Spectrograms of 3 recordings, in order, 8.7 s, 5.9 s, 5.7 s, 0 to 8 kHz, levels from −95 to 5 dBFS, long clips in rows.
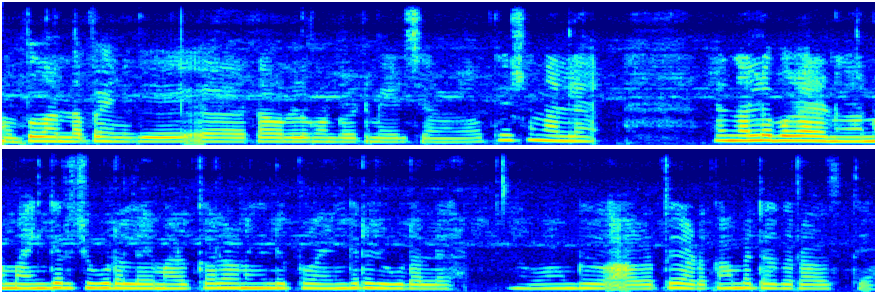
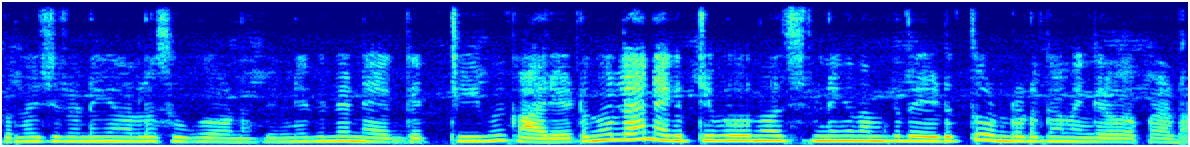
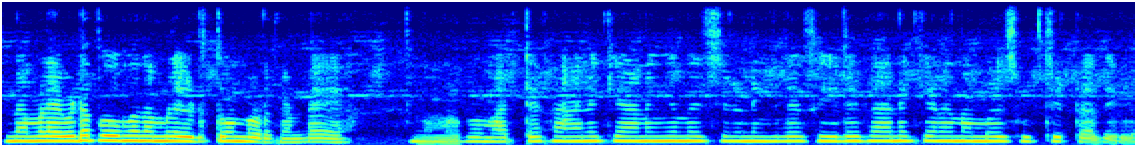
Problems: low volume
